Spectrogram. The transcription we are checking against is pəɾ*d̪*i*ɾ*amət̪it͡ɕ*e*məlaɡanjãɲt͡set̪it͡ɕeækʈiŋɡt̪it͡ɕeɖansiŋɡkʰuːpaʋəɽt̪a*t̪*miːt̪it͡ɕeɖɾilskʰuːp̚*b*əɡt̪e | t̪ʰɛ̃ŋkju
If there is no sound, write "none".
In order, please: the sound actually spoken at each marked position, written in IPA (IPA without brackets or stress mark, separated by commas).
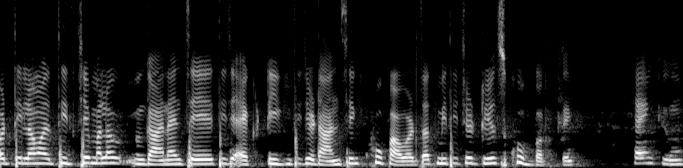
t̪, l, e, t̪, b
